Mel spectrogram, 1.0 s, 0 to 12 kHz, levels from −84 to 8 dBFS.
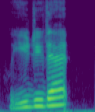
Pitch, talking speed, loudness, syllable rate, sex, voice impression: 190 Hz, 250 wpm, -16 LUFS, 7.4 syllables/s, female, very feminine, adult-like, thin, slightly tensed, slightly weak, slightly dark, soft, clear, slightly fluent, slightly raspy, cute, slightly cool, intellectual, slightly refreshing, sincere, very calm, friendly, very reassuring, unique, very elegant, slightly wild, sweet, slightly lively, kind, modest, slightly light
